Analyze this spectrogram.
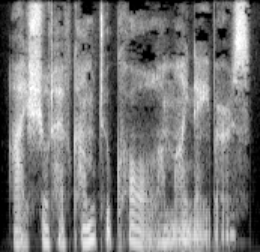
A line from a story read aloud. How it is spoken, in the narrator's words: he said quietly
